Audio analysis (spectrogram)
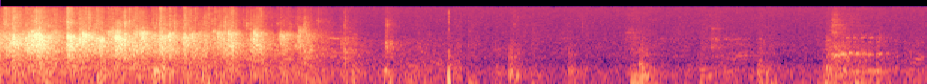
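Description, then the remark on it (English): A conference audience bursts into loud, dense applause welcoming the speakers and chair of a fourth plenary session, lasting a few seconds, then quickly thins out to a few scattered claps and quiet background noise. “Ladies and gentlemen, can you please give a warm welcome to the speakers of this fourth plenary session of today's Asia Forum and its chair,”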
